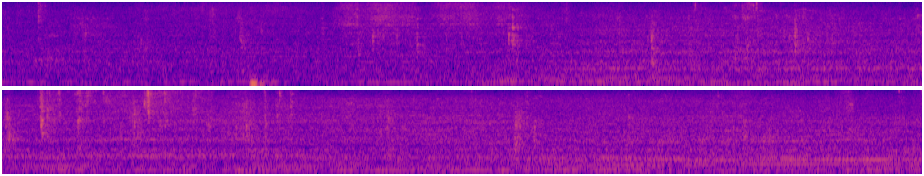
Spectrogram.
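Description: Faint chewing of a mouthful of gnocchi: small soft clicks over a low steady hum, with a single dull thump about a second in.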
